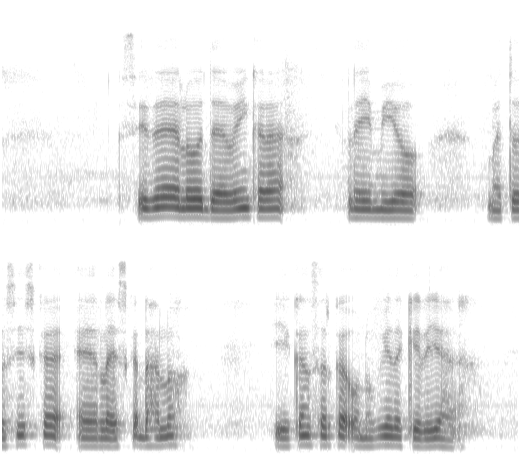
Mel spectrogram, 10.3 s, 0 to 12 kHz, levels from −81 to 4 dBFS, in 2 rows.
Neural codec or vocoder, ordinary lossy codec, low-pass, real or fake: none; none; 7.2 kHz; real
